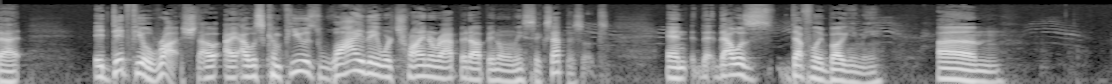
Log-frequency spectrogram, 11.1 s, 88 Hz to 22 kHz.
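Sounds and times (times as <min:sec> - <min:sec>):
speech: 0:00.0 - 0:00.3, 0:01.0 - 0:10.1
cat meowing: 0:05.8 - 0:07.0, 0:07.6 - 0:10.9.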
